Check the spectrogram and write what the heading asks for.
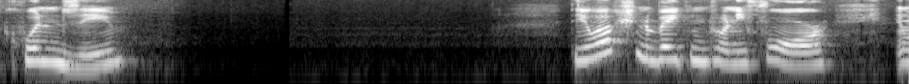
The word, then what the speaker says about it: Quincy: son of john adams and yes it is pronounced quincy the election of 1824 in which adam was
